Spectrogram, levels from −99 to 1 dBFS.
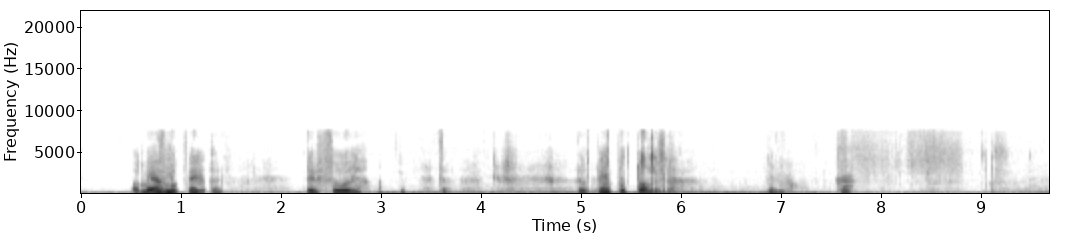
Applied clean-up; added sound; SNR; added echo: neural diffusion model UNIVERSE++.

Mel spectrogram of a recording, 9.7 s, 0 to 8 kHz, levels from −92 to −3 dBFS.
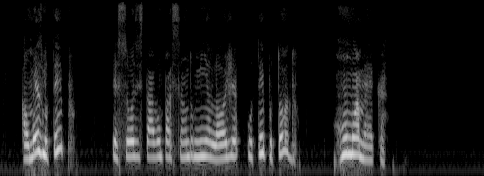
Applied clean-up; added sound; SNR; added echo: none; none; none; none.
